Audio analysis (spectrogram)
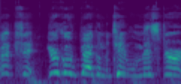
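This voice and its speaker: An extremely high-pitched cartoonish character voice moves along at a moderate pace. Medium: puppet show. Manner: excitable, exclamatory.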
